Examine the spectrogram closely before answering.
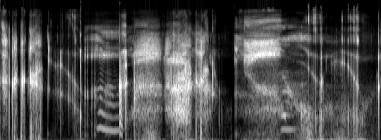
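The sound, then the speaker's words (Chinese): Chewing a large steamed meat bun, with wet mouth clicks and smacking mixed with soft breathy vocal sounds, close and fairly quiet. “好舒服啊，好好吃啊，大肉包。”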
